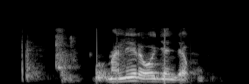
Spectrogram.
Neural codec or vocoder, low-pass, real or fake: none; 5.4 kHz; real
